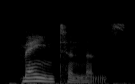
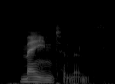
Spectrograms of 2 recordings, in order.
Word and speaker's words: maintenance: completely different pronunciation so the main stress is in the first syllable which is still main but then we go main to nuns maintenance and that's the noun maintenance maintain maintenance maintain maintenance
